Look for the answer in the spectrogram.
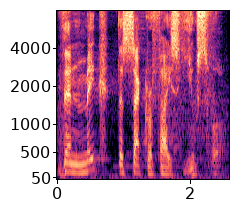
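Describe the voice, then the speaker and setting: A man playing a composed, condescending board-game opponent in a video game, deliberate and smugly instructive. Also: medium pitch, expressive, fairly bright tone, slight background noise. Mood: smug, unhurried.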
